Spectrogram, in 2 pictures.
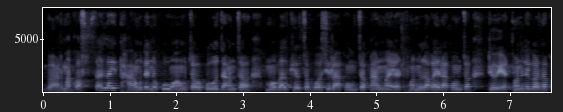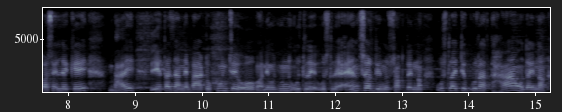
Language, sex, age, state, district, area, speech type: Nepali, male, 60+, West Bengal, Kalimpong, rural, spontaneous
